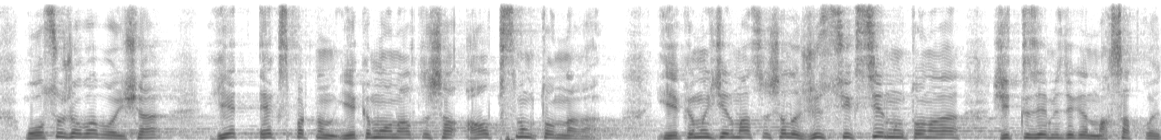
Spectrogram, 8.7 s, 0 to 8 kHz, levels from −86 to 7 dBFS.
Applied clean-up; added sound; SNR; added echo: none; none; none; none.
